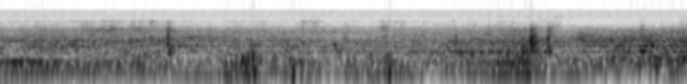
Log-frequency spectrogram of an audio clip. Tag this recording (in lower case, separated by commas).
field recording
